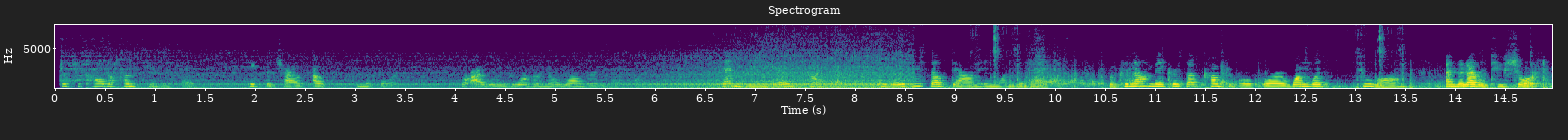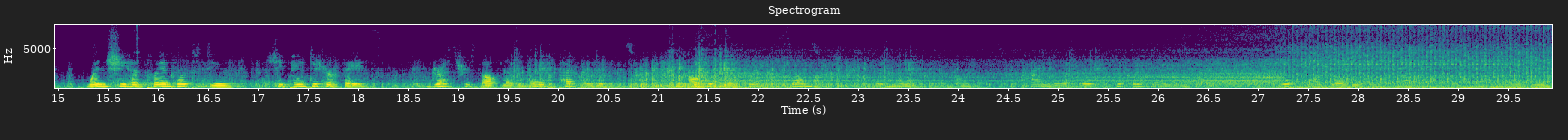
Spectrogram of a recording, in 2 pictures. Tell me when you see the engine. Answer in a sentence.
The engine can be heard from 0.0 to 8.7 s and from 21.4 to 29.9 s.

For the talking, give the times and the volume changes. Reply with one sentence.
You can hear the talking from 0.0 to 29.9 s, getting louder then quieter.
